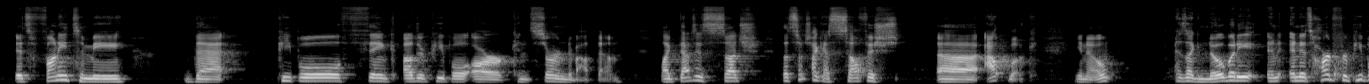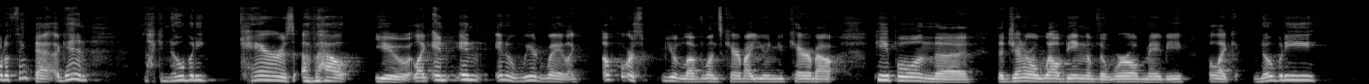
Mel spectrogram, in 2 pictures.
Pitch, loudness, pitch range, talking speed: 155 Hz, -20 LUFS, 130-185 Hz, 170 wpm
